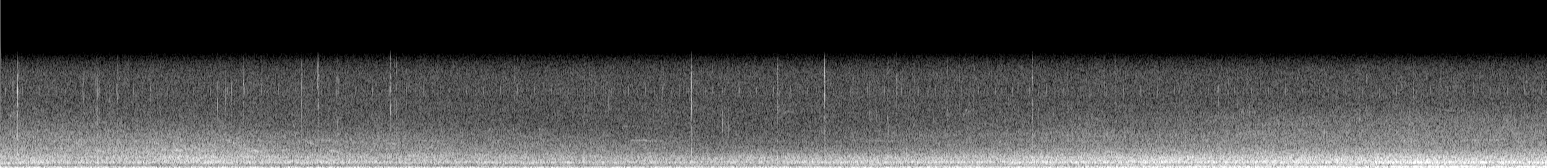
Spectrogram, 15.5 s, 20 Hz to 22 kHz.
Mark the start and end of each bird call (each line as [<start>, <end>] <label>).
[0.36, 4.46] Northern Cardinal (Cardinalis cardinalis)
[6.16, 6.66] Blue Jay (Cyanocitta cristata)
[13.96, 15.26] Black-capped Chickadee (Poecile atricapillus)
